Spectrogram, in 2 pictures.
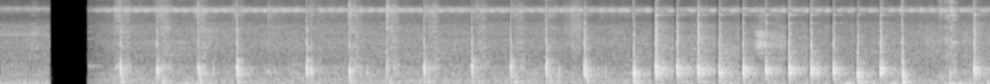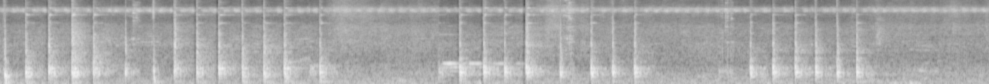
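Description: A cleaver chops rapidly on a hard board, knocking in quick bursts.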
